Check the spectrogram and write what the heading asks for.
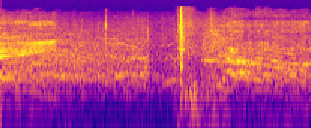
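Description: Sharp smack of a blow landing in a televised wrestling match, a little over a second in, under a commentator's voice.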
